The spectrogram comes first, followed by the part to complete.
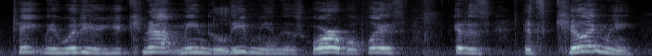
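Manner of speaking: a weakened queen begging to be taken along; faint pleading. A narrator's reading. Witch begs the children to take her with them, faint plea. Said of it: "in a faint voice".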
